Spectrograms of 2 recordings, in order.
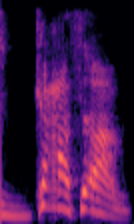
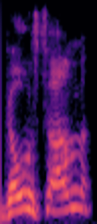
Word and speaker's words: Gotham: It's Gotham. It's Gotham City, not Gotham.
